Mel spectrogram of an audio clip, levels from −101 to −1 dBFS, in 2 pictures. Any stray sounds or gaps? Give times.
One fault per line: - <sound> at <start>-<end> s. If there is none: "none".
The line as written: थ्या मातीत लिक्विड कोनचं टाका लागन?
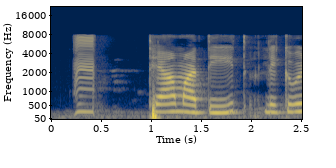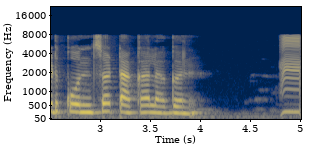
none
